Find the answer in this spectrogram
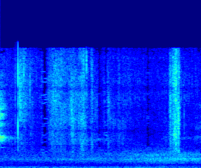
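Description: Faint steady outdoor background noise with a couple of soft clicks, no detector tone sounding.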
